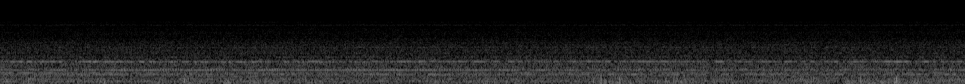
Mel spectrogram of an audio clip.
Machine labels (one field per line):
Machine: fan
